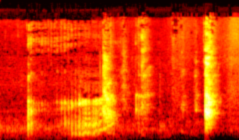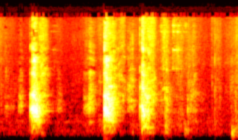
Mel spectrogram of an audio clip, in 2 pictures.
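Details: French Bulldog at play: a low growly grumble, then four or five separate sharp barks roughly a second apart, each short and mid-pitched.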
